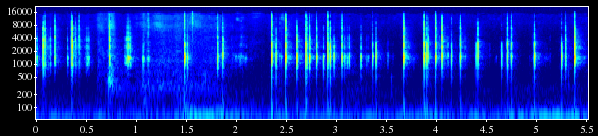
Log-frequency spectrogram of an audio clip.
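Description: A small, clear, hollow plastic tub with an orange screw lid, apparently empty, is tapped with metal finger picks worn on the nails. About 29 quick, dry, clicky taps with a plastic tone around 1.5 kHz and bright edges come in uneven bursts, with a brief scratchy stretch early on. Each tap dies away almost instantly.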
